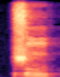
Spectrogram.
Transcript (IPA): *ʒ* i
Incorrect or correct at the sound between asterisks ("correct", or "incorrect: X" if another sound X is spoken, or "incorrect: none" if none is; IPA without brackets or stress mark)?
correct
